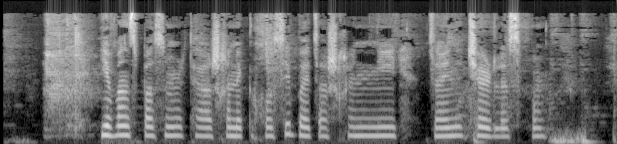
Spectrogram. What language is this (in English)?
Armenian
